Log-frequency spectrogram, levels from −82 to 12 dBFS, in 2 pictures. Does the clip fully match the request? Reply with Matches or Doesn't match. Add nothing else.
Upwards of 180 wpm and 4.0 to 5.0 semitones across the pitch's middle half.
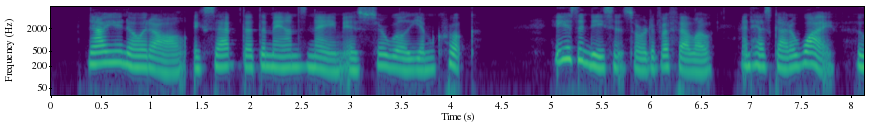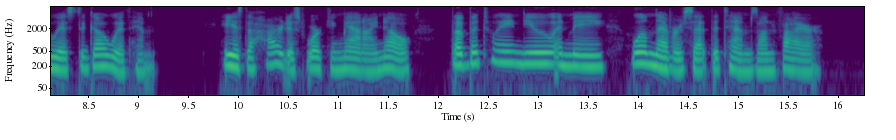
Matches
